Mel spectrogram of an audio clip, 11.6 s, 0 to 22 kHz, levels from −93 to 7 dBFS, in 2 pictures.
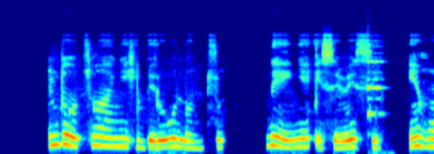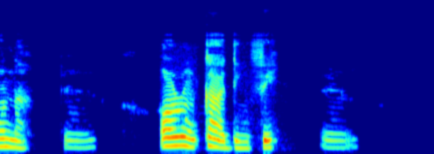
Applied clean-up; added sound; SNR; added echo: neural mask model RNNoise.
